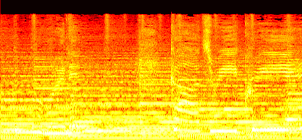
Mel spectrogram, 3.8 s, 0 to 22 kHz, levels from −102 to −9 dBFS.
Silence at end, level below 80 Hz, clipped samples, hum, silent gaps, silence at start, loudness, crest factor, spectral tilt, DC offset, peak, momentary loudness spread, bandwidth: 0 s; -26 dBFS; under 0.1%; none; none; 0 s; -11 LUFS; 10 dB; -5 dB/octave; under 0.1%; 0 dBFS; 4 LU; 15 kHz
